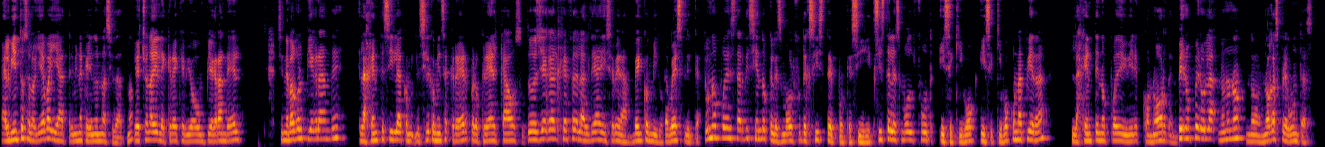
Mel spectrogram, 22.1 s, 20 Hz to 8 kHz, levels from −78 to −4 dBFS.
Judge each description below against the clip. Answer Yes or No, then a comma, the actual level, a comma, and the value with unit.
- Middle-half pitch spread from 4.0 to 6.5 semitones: No, average, 3.4 semitones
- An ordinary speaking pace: No, fast, 270 wpm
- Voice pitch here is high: No, medium, 150 Hz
